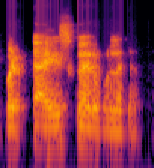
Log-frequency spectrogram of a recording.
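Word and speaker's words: chi-square: Pronunciation शायद मेरा गलत हो सकता है, ची स्क्वायर टेस्ट बोल सकते हैं। ठीक है, बट काई स्क्वायर बोला जाता है।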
